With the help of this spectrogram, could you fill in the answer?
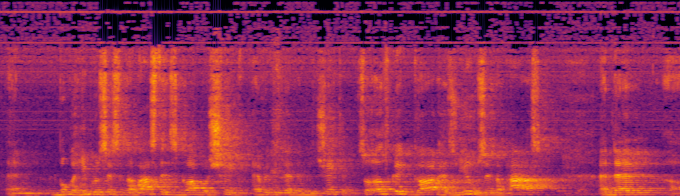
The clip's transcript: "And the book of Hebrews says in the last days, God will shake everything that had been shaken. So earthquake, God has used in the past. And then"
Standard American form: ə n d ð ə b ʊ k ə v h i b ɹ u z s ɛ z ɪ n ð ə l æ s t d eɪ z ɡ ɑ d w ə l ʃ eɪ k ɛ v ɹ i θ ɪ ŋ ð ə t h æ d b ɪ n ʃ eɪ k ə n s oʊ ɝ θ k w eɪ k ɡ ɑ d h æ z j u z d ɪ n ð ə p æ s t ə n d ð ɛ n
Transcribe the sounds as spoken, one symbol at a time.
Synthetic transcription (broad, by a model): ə n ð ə b ʊ k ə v h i b ɹ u s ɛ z ɪ n ð ə l æ s t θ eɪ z ɡ ɑ d w ə l ʃ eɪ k ɛ v ɹ i θ ɪ ŋ ð ə t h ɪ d b ɪ n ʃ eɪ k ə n s oʊ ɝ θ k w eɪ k ɡ ɑ d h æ z j u z d ɪ n ð ə p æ s t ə n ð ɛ n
